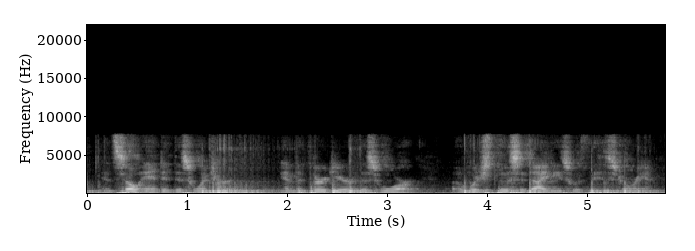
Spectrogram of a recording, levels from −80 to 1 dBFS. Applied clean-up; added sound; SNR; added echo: none; Coin (dropping); 5 dB; reverberation time 0.8 s.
